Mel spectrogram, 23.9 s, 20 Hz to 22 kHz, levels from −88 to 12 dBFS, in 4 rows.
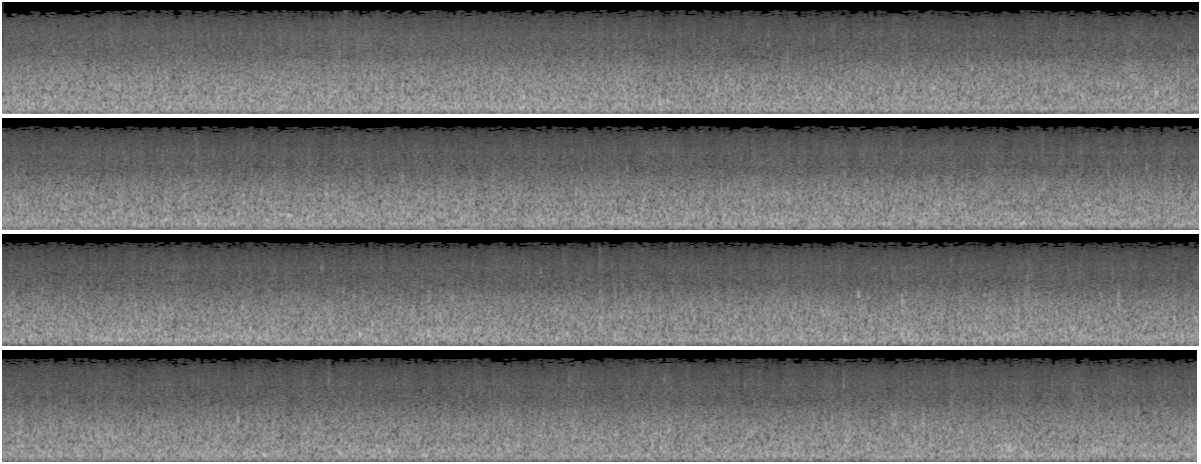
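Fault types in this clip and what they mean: Doubled audio track: From the very start until about 3.2 s, the sound is heard twice, with a second full-band copy trailing by roughly 150 ms at about 5 dB below the original, likely because the audio was captured again through a slower path. On a waveform, each transient has a smaller twin a fixed distance behind it. A spectrogram shows every event repeated at the same offset with identical shape and no decay tail, and the copy stops abruptly at 3.2 s.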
